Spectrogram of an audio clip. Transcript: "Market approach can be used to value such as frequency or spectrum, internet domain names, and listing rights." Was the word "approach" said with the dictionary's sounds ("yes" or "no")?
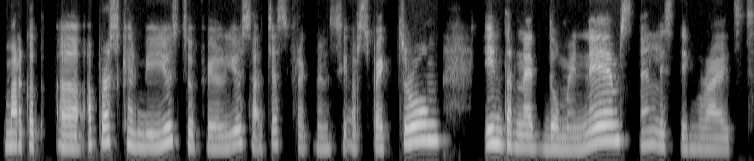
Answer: no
